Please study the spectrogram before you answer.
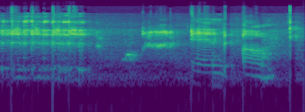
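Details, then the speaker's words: Whooping cough (pertussis): sharp, severe coughing bursts followed by high-pitched crowing inspiratory whoops. "the characteristic of pertois or moping cough is that there is a severe coughing fit followed by an inspiratory so"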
